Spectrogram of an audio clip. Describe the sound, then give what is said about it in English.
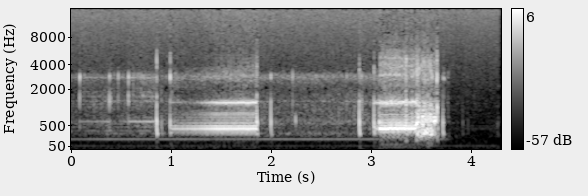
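A Western Electric telephone rings as on a big-city step office line: two harsh, buzzy ring bursts, the first longer, with faint clicks and a steady low hum between them. “it's made by Western Electric. And it's been nicknamed by phone freaks as a city ring step office, because only in large cities do you hear a ring that sounds, or did you hear a ring that sounds like this.”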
